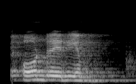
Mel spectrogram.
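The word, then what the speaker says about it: honorarium: ठीक है, इन नाउन्स में एच साइलेंट है, इन सभी नाउन में क्या है, एच साइलेंट है। ठीक है, इसको बोलेंगे ऑनेस्ट, ओ नेस्ट, ऑनरेरियम, ऑनरेरियम ये हो गया, आवर, एयर, एरेस, ये है। देखो कहीं भी एच की ध्वनि नहीं आ रही है, एच का मतलब है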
